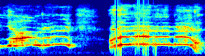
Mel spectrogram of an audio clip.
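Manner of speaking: very high, pointing excitedly; mock excited caller. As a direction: imitate someone spotting him. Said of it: "They be like".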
